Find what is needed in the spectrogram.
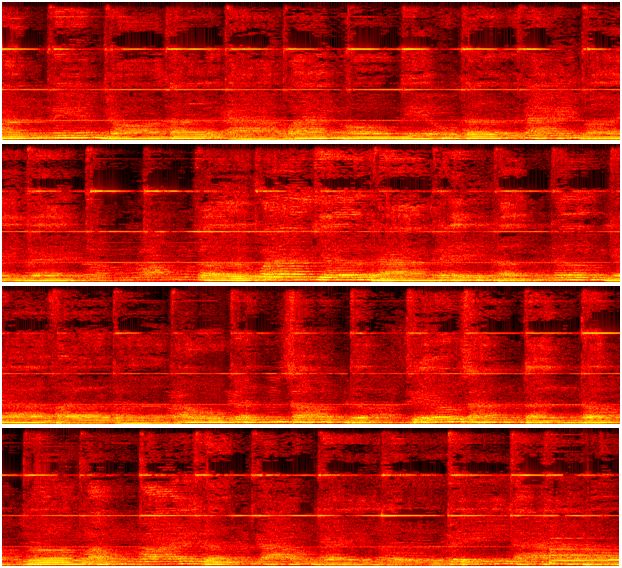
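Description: Buddhist sutra chanting by a group of monks in unison, a melodic recitation kept to a steady beat of strokes about twice a second. The chant breaks off right at the end as a bell rings on.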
